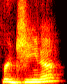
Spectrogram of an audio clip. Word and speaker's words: Regina: Did I pronounce it wrong? Sorry. It's okay. It's Regina.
